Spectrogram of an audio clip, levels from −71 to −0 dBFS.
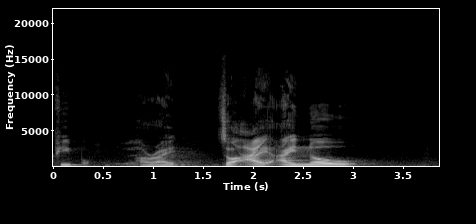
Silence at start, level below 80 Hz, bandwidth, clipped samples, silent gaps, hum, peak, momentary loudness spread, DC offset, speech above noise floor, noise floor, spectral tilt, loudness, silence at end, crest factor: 0 s; -68 dBFS; 14.5 kHz; under 0.1%; none; none; -6 dBFS; 22 LU; under 0.1%; 30 dB; -55 dBFS; -5.5 dB/octave; -25 LUFS; 0.75 s; 20 dB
